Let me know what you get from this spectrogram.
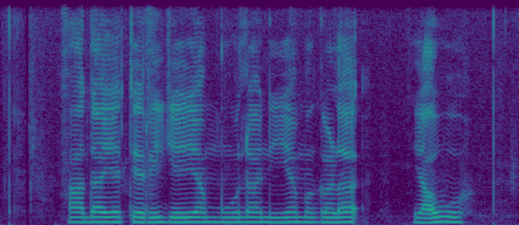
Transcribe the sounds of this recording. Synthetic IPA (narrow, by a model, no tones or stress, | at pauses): aːd̪aːjɐt̪eɾiɡɛjɐmuːlɐnijɐmɐɡɐɭɐ | jaːʋu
